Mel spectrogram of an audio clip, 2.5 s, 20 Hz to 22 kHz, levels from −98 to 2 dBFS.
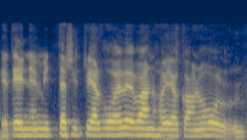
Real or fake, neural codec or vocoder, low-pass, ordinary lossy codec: fake; codec, 24 kHz, 3 kbps, HILCodec; 10.8 kHz; none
